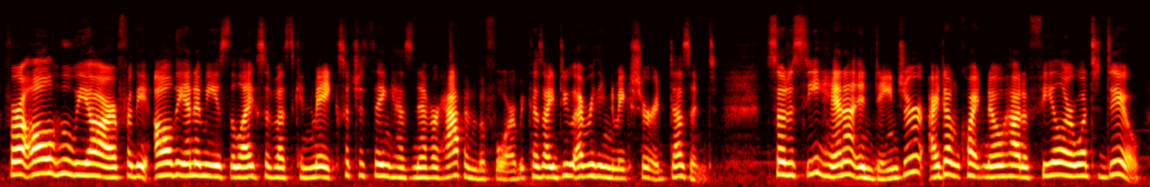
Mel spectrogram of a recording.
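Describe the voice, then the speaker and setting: A woman let's play streamer with a fairly high, slightly bright voice reads a visual novel aloud at a brisk pace, mixing in casual commentary. Faint game music plays behind her.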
